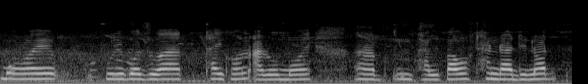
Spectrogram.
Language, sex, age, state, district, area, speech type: Assamese, female, 18-30, Assam, Udalguri, rural, spontaneous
